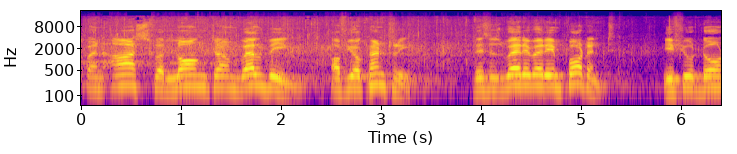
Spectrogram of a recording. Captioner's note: applause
